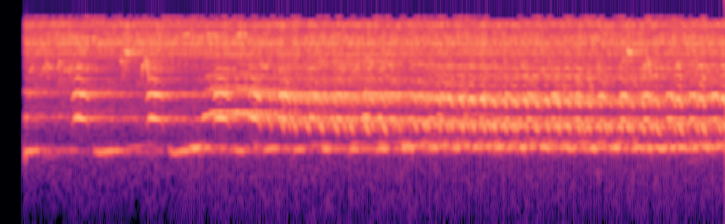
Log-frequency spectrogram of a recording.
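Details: A siamang in the forest calls with full, ringing whoops, a few slow rising notes at first. They quicken into a fast, steady, wavering series of bouncing hoots that carries on without pause.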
